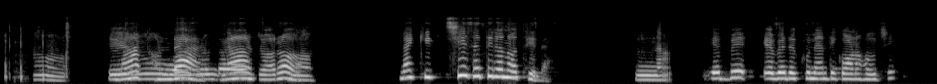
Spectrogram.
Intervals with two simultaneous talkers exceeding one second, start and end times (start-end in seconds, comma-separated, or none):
none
